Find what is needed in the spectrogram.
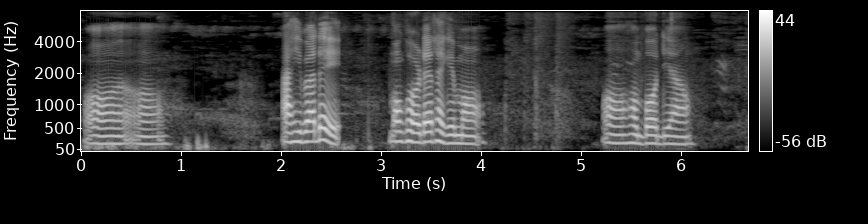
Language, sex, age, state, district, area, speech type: Assamese, female, 30-45, Assam, Lakhimpur, rural, spontaneous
